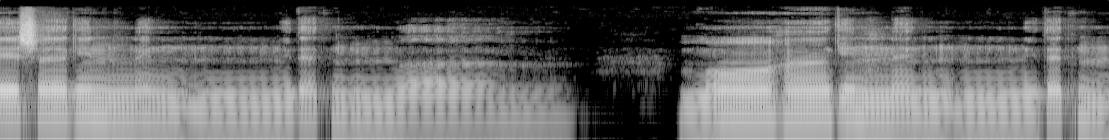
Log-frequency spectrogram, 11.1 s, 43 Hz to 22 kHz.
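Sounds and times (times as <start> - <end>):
monk chanting: 0.0 - 5.8, 6.8 - 11.0.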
